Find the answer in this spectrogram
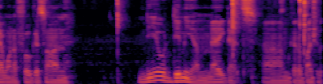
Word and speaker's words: neodymium: It should sound like neodymium magnets. Hope you heard that. For the longest time, I can never pronounce it. I think I called it neodyium magnets or I just in my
